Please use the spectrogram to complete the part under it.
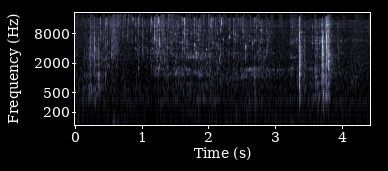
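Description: Found coins and cleaning liquid dumped out of a container, with light splashes and a few sharp metallic clinks near the end, close and moderately loud.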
